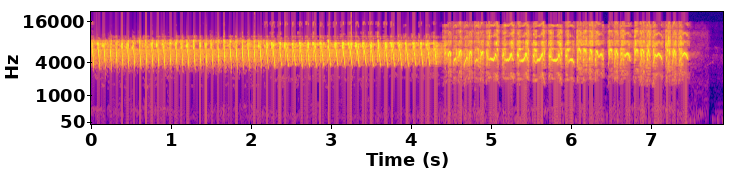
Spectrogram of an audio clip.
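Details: Crimson sunbird lure song meant to excite rival birds: a fast, high, buzzy cililin trill for about four seconds, then a lively jumble of high twittering notes before it stops.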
